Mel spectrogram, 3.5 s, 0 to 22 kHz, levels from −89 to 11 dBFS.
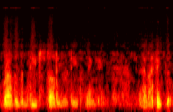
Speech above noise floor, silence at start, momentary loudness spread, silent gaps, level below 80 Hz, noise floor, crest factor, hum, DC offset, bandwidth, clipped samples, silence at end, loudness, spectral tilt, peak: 23 dB; 0.05 s; 19 LU; none; -66 dBFS; -46 dBFS; 22 dB; none; under 0.1%; 5.4 kHz; under 0.1%; 0 s; -24 LUFS; -7 dB/octave; -2 dBFS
